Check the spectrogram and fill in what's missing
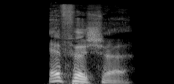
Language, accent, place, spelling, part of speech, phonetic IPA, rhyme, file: German, Germany, Berlin, äffische, adjective, [ˈɛfɪʃə], -ɛfɪʃə, De-äffische.ogg
- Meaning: inflection of äffisch: 1. strong/mixed nominative/accusative feminine singular 2. strong nominative/accusative plural 3. weak nominative all-gender singular 4. weak accusative feminine/neuter singular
